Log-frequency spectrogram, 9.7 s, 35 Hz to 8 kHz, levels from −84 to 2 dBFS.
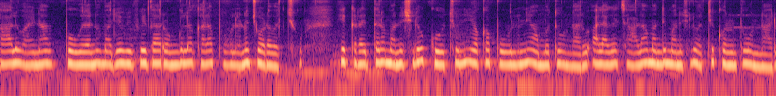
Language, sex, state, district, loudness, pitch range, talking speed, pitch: Telugu, female, Andhra Pradesh, Krishna, -15 LUFS, 210-230 Hz, 150 wpm, 220 Hz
